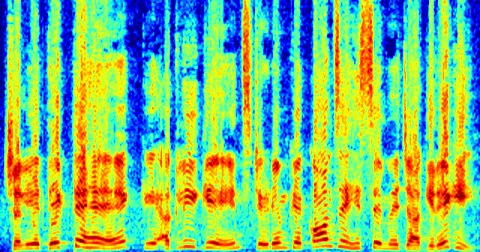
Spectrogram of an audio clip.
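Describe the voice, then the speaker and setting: A man giving excited cricket commentary, exclaiming over the action. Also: high-pitched, a little fast. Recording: noisy, crowd roaring behind. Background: stadium crowd ambience.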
